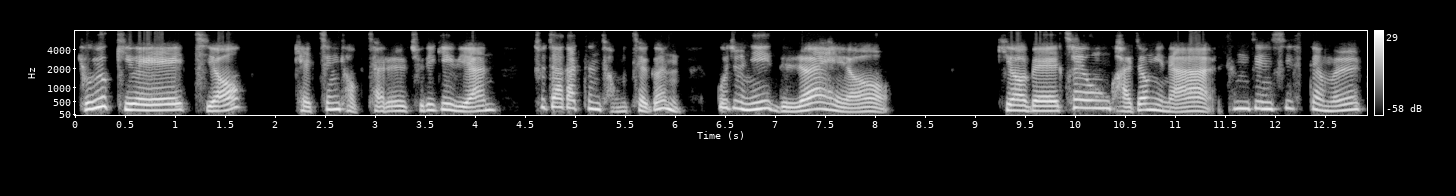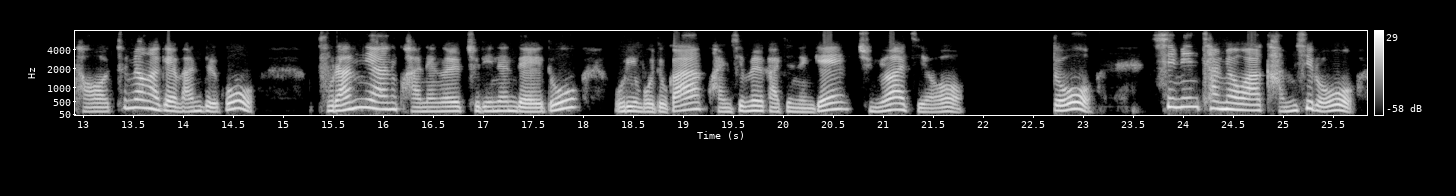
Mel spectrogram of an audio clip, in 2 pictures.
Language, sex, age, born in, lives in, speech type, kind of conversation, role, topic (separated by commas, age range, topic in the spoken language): Korean, female, 45-49, South Korea, France, read, expert-assistant, expert, 공정한 경쟁이 사회 발전에 미치는 영향은 무엇인가요?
